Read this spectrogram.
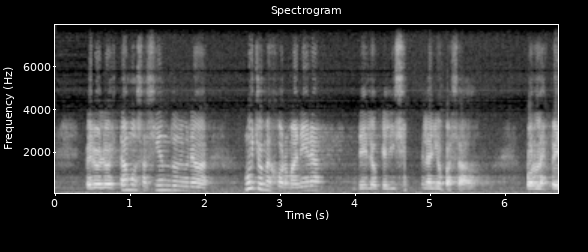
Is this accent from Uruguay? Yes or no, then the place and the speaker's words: yes; Tacuarembó, Uruguay; como decimos en mi pueblo, en Tacuarembó, yo soy del interior, al mal tiempo, buena cara.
